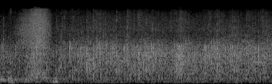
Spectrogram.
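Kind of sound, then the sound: crowd, audience applauding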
